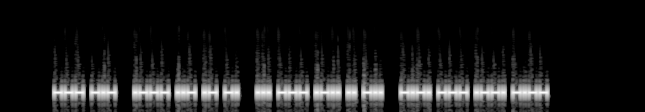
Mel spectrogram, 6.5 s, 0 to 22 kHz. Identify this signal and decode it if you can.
Morse code, heard as a keyed tone, about 41 wpm, 700 Hz. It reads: OK JUAN SOLID COPY
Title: K1USN SST QSO Practice 45wpm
